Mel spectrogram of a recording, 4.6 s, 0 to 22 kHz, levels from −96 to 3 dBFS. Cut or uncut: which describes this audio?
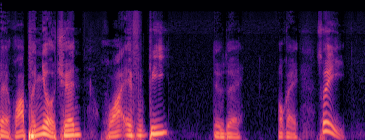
uncut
